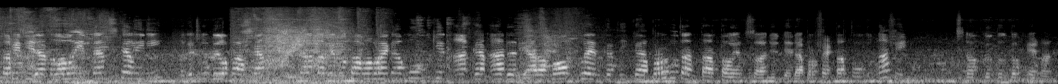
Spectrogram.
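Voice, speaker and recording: A man commentates an esports match in an excited play-by-play style, his voice pitched extremely high. He slips English phrases into his calls. Loud music and a big crowd sit behind him. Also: fast talker, rough recording. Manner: excited caster delivery, mixes English phrases into talk. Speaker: esports caster. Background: music and crowd noise.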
